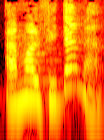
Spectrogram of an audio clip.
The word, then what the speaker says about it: Amalfitana: Amalfitana.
